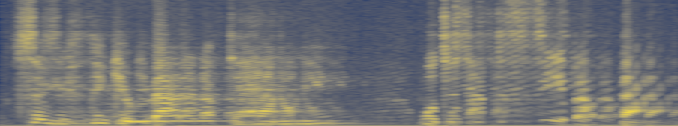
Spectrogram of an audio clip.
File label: MAN; Duke Screw'em 38D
